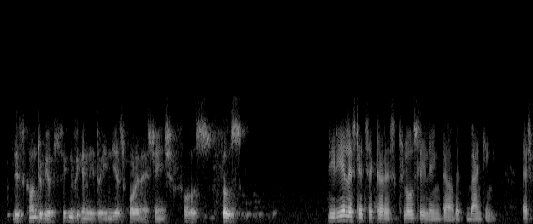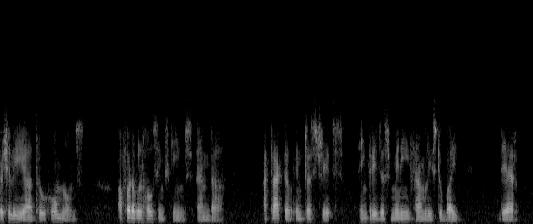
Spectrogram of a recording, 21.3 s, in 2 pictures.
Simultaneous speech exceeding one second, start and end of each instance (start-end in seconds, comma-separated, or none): none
